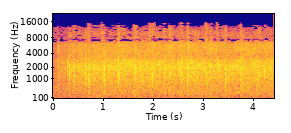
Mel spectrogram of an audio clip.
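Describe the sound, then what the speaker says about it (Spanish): A lecture audience at a criminology conference applauds to welcome the speaking doctor, a dense, even round of clapping that holds steady for several seconds. "Recibamos con un fuerte aplauso al doctor."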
